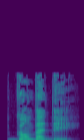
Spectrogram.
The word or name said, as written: gambader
